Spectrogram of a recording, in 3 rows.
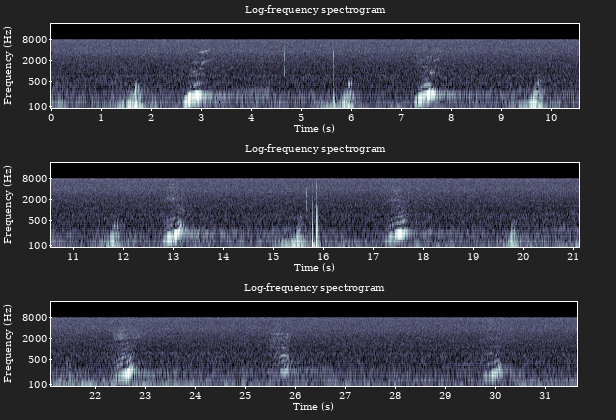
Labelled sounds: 2.9	3.3	humpback whale, 1.5 to 3.9 kHz
25.6	25.8	humpback whale, 2.4 to 2.8 kHz

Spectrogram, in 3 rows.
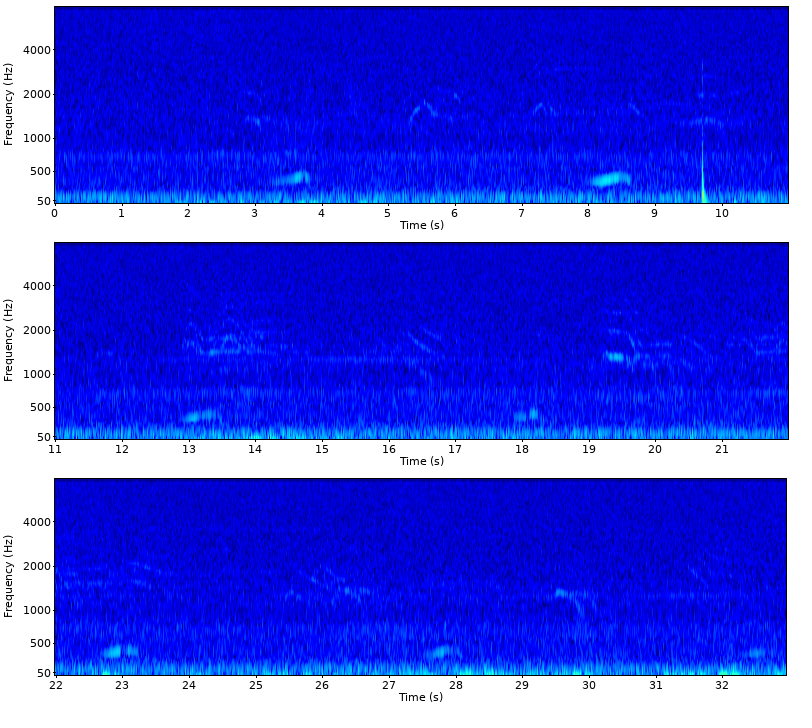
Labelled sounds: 2.8	3.1	killer whale, Bigg's (transient), 1.2 to 1.4 kHz
5.5	5.8	killer whale, Bigg's (transient), 1.4 to 1.9 kHz
12.9	14.2	killer whale, Bigg's (transient), 1.3 to 2.0 kHz
16.2	16.8	killer whale, Bigg's (transient), 1.4 to 2.1 kHz
19.2	19.8	killer whale, Bigg's (transient), 1.2 to 2.8 kHz
20.4	20.8	killer whale, Bigg's (transient), 1.4 to 1.9 kHz
21.4	21.8	killer whale, Bigg's (transient), 1.4 to 1.8 kHz
23.1	23.4	killer whale, Bigg's (transient), 1.9 to 2.1 kHz
26.0	26.6	killer whale, Bigg's (transient), 1.1 to 2.0 kHz
29.5	30.0	killer whale, Bigg's (transient), 0.93 to 1.4 kHz

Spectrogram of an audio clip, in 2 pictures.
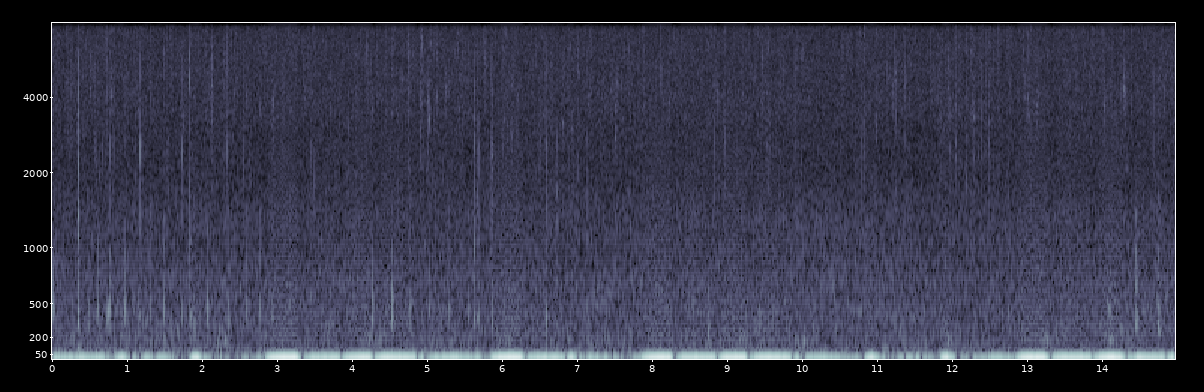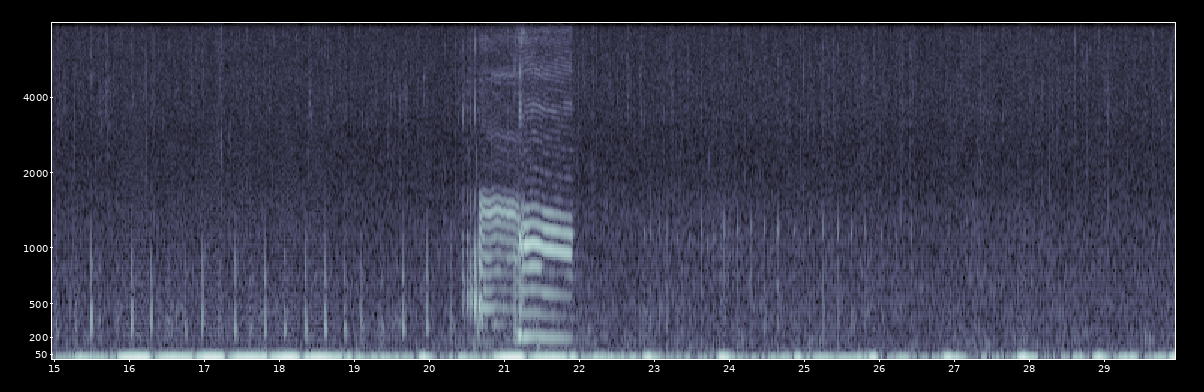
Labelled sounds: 20.6	21.9	killer whale, southern resident, J pod, call S04, 0.08 to 8.0 kHz

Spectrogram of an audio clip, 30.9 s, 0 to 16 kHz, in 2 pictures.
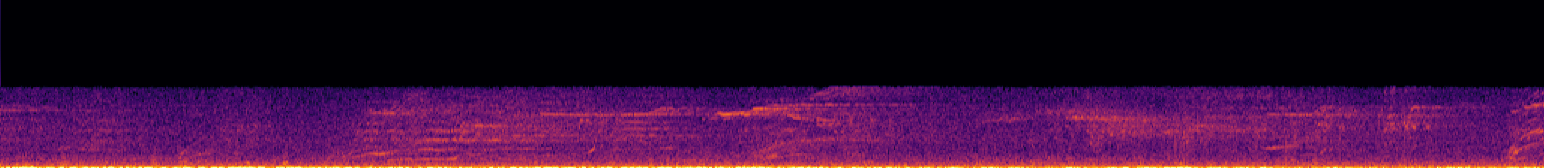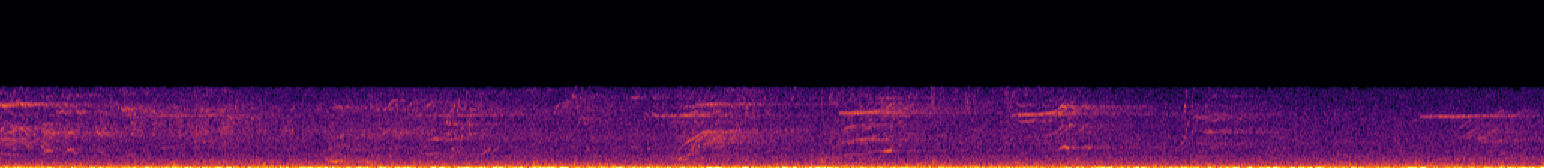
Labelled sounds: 21.6	23.1	killer whale, southern resident, 0.98 to 7.5 kHz
23.5	24.9	killer whale, southern resident, 0.87 to 7.8 kHz
29.6	30.7	killer whale, southern resident, 2.5 to 5.5 kHz

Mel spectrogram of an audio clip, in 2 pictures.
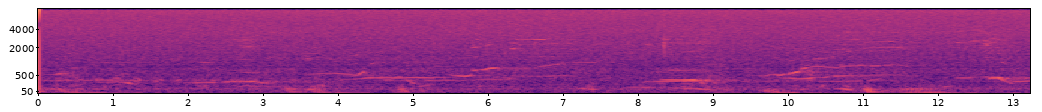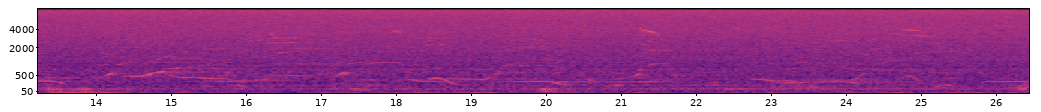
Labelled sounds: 6.4	7.5	humpback whale, 0.83 to 2.9 kHz
10.1	11.4	humpback whale, 0.80 to 2.7 kHz
12.0	12.6	humpback whale, 2.0 to 2.7 kHz
14.3	14.6	humpback whale, 0.86 to 1.1 kHz
17.3	18.0	humpback whale, 0.93 to 1.1 kHz
21.2	21.6	humpback whale, 0.86 to 4.0 kHz
24.7	25.2	humpback whale, 3.0 to 4.0 kHz

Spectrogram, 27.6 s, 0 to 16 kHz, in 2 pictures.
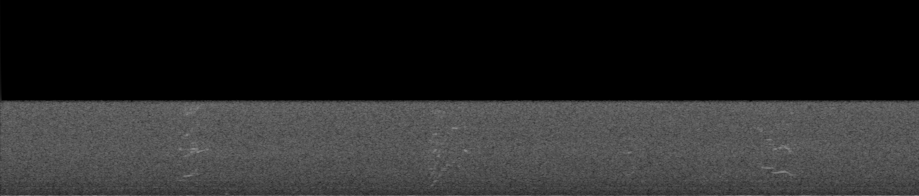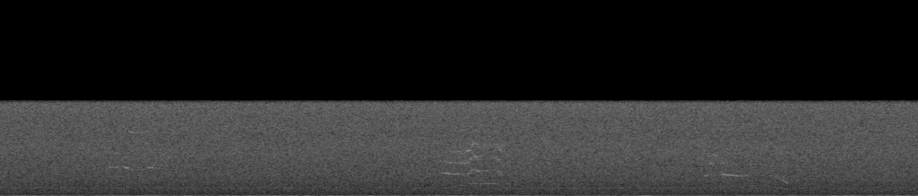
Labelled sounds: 2.8	3.2	humpback whale, 3.5 to 3.9 kHz
11.6	11.9	humpback whale, 1.7 to 4.2 kHz
20.4	21.2	humpback whale, 0.96 to 2.8 kHz
24.6	25.0	humpback whale, 1.6 to 1.9 kHz

